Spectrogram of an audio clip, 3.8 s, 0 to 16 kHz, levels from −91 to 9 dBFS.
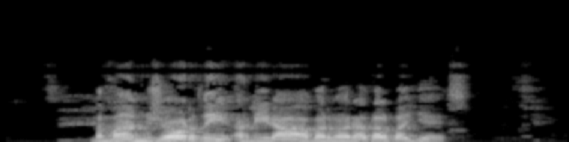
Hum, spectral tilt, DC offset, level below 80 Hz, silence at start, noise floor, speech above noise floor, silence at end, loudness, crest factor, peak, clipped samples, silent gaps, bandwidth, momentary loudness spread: none; -5 dB/octave; under 0.1%; -70 dBFS; 0.6 s; -61 dBFS; 44 dB; 0.7 s; -17 LUFS; 18 dB; 0 dBFS; under 0.1%; none; 9.2 kHz; 14 LU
